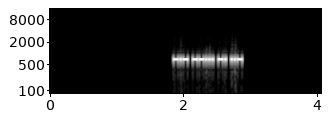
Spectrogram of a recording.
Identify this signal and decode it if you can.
Morse code, heard as a keyed tone, about 51 wpm, 700 Hz. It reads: K7NU
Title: USA Call Signs - 4 Characters - Repeated 3x - 50wpm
